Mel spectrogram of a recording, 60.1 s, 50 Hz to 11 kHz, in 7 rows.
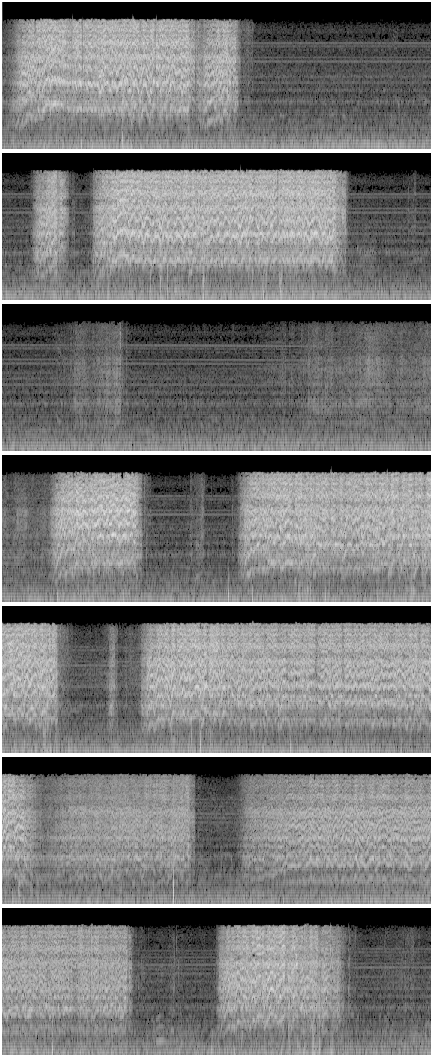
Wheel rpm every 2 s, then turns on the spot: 130, 210, 90, 0, 20, 130, 220, 210, 10, 10, 0, 0, 20, 70, 120, 90, 200, 190, 40, 200, 180, 160, 80, 60, 70, 130, 130, 50, 120, 60.
none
